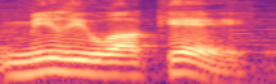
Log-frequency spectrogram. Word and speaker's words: Milwaukee: indian name yes pete it is actually it's pronounced miliwake which is algonquin for the good land along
